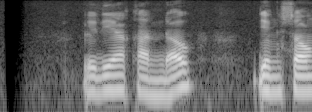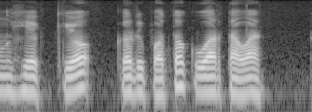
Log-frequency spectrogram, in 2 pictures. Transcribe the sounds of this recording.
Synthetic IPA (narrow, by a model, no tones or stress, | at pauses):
lidiakandau | d͡ʒɨŋsɔŋɦɛkiɔ | kərdipɔt̪ɔkuwart̪awan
